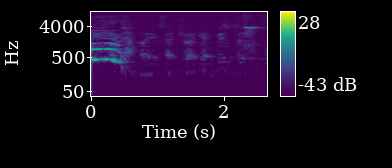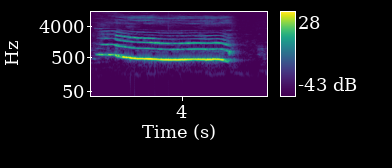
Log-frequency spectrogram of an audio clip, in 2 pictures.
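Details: Alaskan Malamute puppy, six months old, gives a brief howl, soft murmurs, then a long smooth howl that starts higher and settles into a steady tone for nearly two seconds.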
